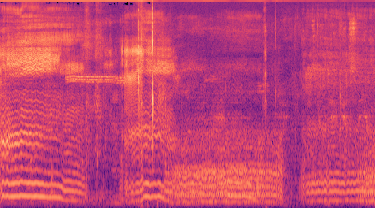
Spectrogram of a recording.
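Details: Chihuahuas, described as possessed, give long, steady, strained whining growls with stacked harmonics, rising and falling in pitch and broken by short pauses, while people talk over them indoors.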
